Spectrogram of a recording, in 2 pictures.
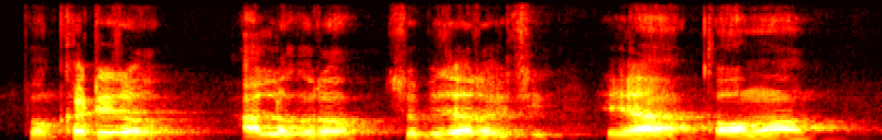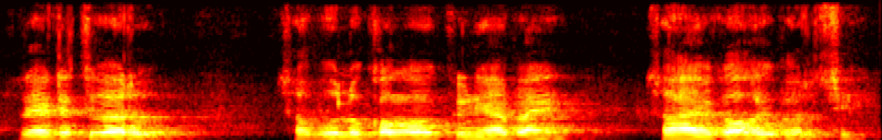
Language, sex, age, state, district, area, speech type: Odia, male, 45-60, Odisha, Dhenkanal, rural, spontaneous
